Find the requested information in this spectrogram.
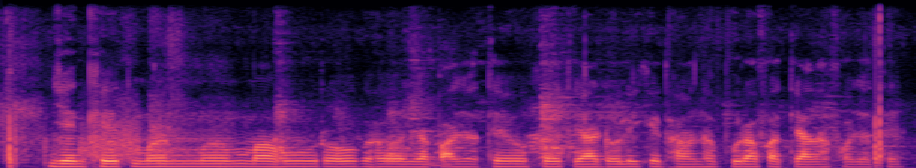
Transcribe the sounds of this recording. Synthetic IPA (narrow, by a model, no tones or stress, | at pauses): d͡ʒenkʰeːt̪mənmə̃maːɦũɾoːɡɦəd͡ʒʱɐpad͡ʒət̪eokʰeːt̪jaːɖoːliked̪ʱaːnɦə̃puːɾafət̪jaːnafʰɔːd͡ʒət̪ɦeː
